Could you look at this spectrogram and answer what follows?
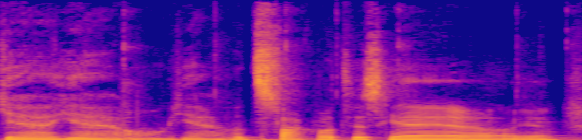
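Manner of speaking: put-on peppy, chipper voice. Retelling how the voice switched in the interview today: imitating own peppy phone voice.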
